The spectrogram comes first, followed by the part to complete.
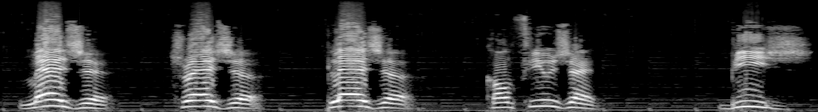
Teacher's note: the voiced post-alveolar fricative consonant sound. Z, z. Measure, treasure, pleasure, confusion, beige, jeune, jeune.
